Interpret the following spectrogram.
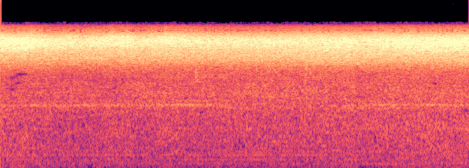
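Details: Cicadas outdoors among trees, a steady, dense, high-pitched buzzing drone that holds unbroken at the same loudness from start to finish, with no gaps or pulses.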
